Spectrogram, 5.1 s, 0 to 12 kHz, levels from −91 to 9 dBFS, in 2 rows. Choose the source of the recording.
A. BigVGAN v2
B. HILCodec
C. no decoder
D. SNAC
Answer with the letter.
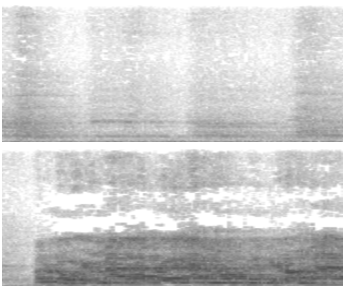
C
